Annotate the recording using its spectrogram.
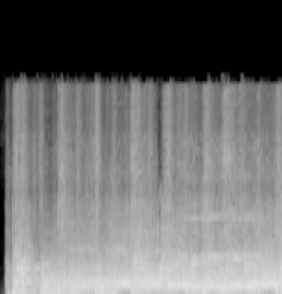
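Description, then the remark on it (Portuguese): A canned applause sound effect played by a show host as a fake audience for the participants: a dense, steady wash of crowd clapping with some cheering mixed in, starting abruptly and holding at a loud, even level throughout, with no one talking over it. “Deixa, deixa, eu, deixa eu botar um aplauso para vocês.”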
